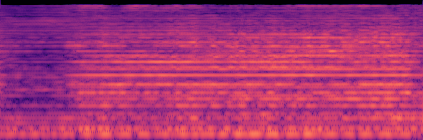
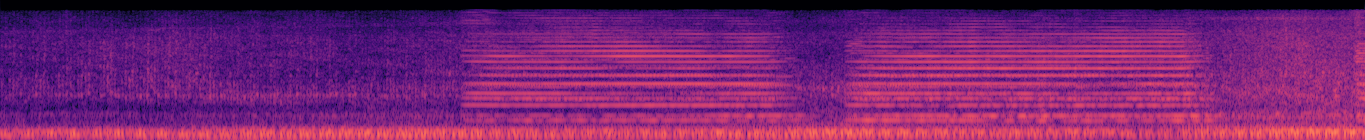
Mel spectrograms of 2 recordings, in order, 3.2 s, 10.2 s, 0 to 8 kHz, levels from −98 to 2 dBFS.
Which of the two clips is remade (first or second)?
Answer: first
